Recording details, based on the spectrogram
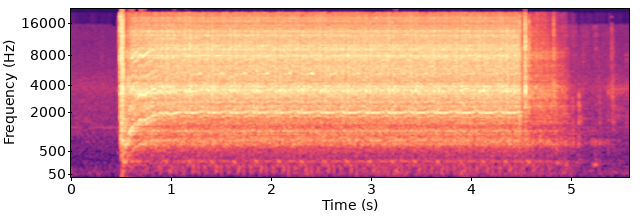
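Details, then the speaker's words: Westinghouse WH7000EC 7000 W gasoline generator converted to natural gas with a US Carburetion type C kit: electric starter whirs about four seconds without firing because the regulator wasn't primed and no gas was in the system; priming lets it start. "All right, we probably need to prime our regulator. The prime back here. What that does is it lets gas into the system, because the way you shut this off is you turn off the gas supply, so there's no gas in the system."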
